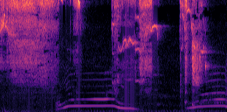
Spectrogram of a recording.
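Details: Newborn baby monkey answering its mother: two drawn-out tonal coos with a clear overtone, each sliding up, holding a steady pitch, then dropping away; the second call is shorter, over a steady background hiss.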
